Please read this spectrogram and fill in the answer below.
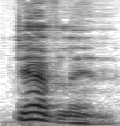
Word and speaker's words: Devlin: name sir I said Dev said he Dev what I gasped Lyn said he Devlin I'll spell it for you d v l i n have you got it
